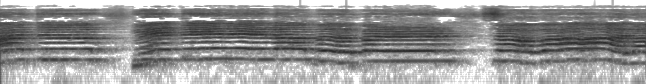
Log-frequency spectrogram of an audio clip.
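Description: Two children, a girl and a boy, singing an Urdu naat unaccompanied, in long held melodic lines. The singing breaks briefly for breath about a second in and again just before the five-second mark.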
